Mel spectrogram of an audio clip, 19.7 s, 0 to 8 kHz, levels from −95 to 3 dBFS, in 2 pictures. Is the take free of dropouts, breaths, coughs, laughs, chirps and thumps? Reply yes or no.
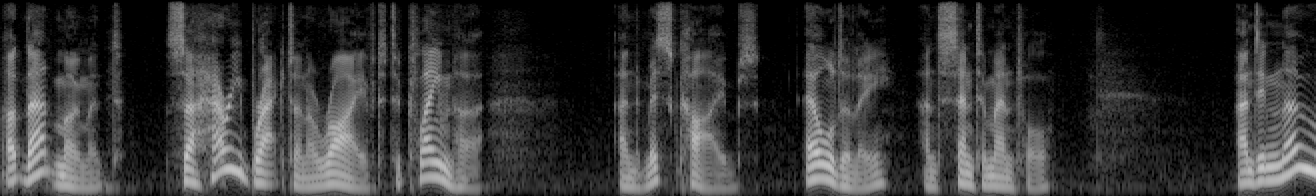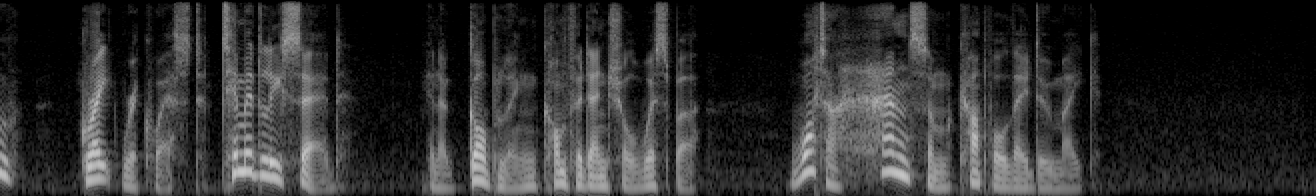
yes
